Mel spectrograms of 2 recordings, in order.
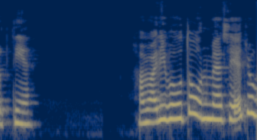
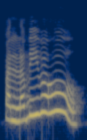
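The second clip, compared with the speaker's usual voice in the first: higher, louder second call across the house; 5 semitones higher, 4 dB louder than usual. Acted. Mother-in-law calls the bahu again from afar, louder and higher. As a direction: call her again, this time raising the voice.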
